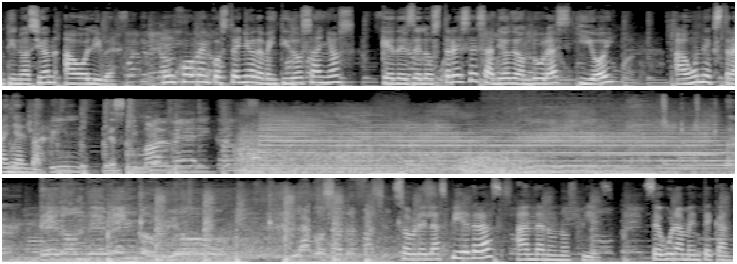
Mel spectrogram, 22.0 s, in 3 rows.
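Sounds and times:
speech: 0.0s - 10.1s, 17.9s - 21.9s
freight train rumbling on tracks: 0.2s - 8.2s, 9.8s - 20.6s
freight train horn blast: 9.7s - 16.1s.

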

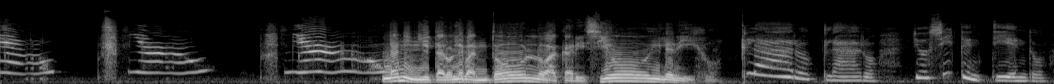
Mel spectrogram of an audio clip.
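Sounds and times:
kitten meowing plaintively: 0.0s - 0.6s, 1.3s - 2.1s, 2.8s - 3.9s
speech: 3.8s - 7.3s, 8.2s - 10.5s.

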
